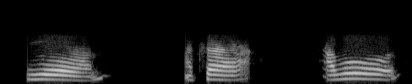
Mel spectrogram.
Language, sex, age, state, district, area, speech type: Santali, female, 45-60, West Bengal, Uttar Dinajpur, rural, conversation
